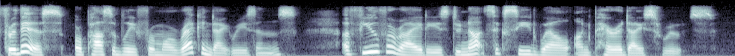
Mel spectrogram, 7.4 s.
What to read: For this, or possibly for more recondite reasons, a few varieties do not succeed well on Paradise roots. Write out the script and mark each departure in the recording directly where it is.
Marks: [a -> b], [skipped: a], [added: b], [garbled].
For this, or possibly for more recondite reasons, a few varieties do not succeed well on Paradise roots.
